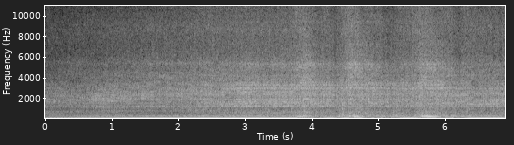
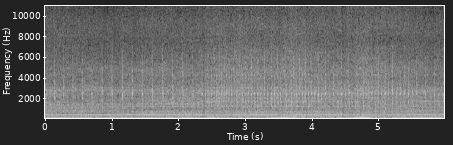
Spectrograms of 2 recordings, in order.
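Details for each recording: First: 1989 Jeep Cherokee XJ Renix 4.6L I6 stroker, first start after replacing one piston for piston slap (knocking began after 700 miles): smooth, steady idle with a few quick throttle blips, no knocking or slapping. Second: 1989 Jeep Cherokee XJ 4.6L stroker I6 (4.0L based, aftermarket pistons), knocking after 700 miles with temperatures running high: hard regular knock tracking the revs, piston slap.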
